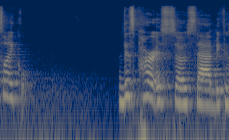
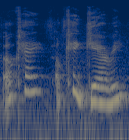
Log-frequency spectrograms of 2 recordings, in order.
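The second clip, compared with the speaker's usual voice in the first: meek okay; 4 semitones higher, 6 dB quieter than usual. Retold or imitated. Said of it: "And he's like".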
